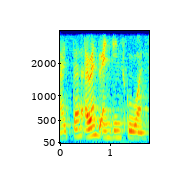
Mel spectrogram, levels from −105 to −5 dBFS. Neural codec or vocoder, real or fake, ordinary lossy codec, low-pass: none; real; AAC, 32 kbps; 3.6 kHz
